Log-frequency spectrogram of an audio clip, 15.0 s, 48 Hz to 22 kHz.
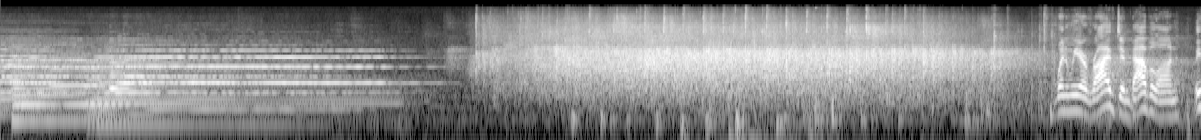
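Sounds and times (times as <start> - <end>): choir singing with accompaniment: 0.0 - 5.5
audience applause: 5.8 - 13.0.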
